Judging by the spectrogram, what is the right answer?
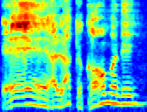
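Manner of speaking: put-on Mexican-sounding accent. Comedian retells a man who came up to him while eating; Mexican-sounding accent. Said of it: "It sounded Mexican".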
